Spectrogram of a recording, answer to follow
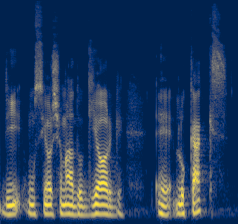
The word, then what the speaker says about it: Lukács: um senhor chamado Georg Lukács, na verdade, a pronúncia, Lukács, que fala de conscientização.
